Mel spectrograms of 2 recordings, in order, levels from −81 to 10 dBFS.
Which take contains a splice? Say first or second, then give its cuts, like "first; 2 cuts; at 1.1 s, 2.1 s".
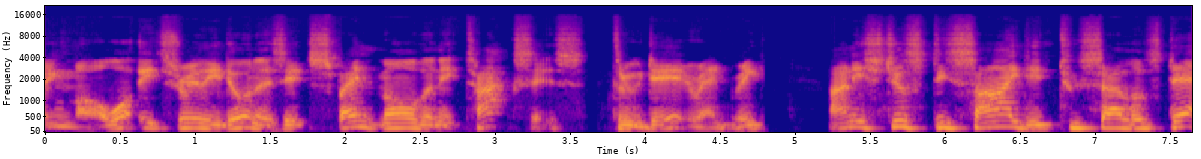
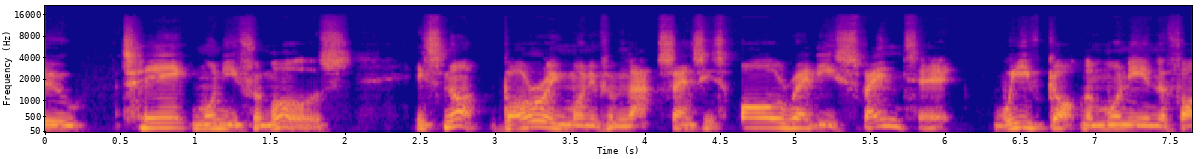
first; 1 cut; at 3.6 s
